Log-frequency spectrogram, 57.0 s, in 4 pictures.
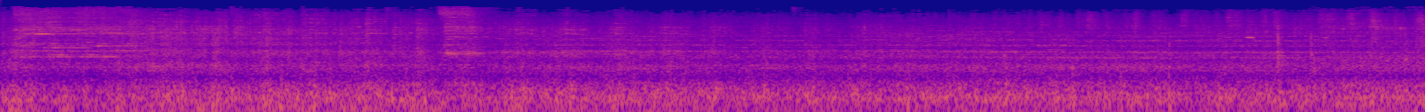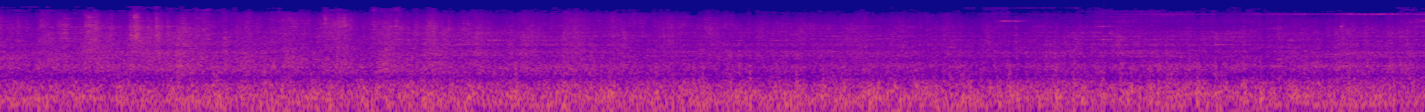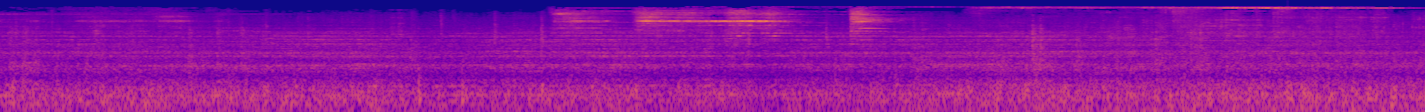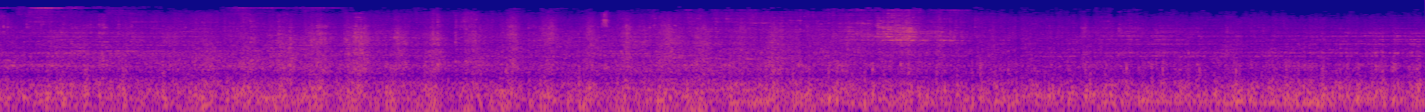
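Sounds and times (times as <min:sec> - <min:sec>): freight train wheels on rails: 0:00.0 - 0:57.0
high-pitched wheel squeal: 0:00.2 - 0:01.5, 0:34.0 - 0:37.7.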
